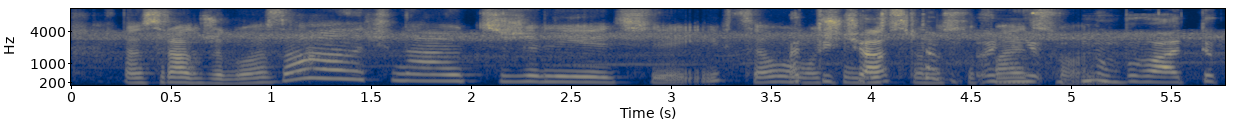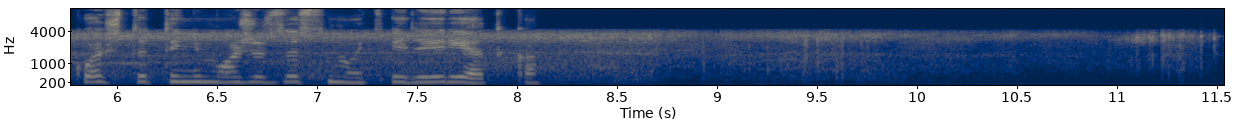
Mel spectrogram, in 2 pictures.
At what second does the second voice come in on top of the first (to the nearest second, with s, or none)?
4 s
